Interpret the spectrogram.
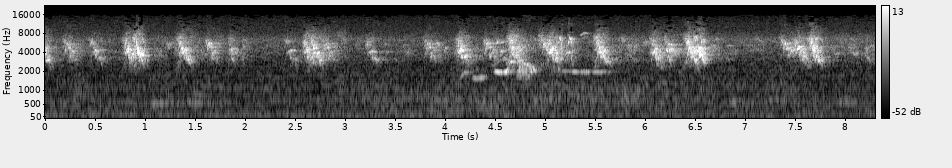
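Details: Eurasian blackbird singing its calm evening song from a rooftop, with another answering like an echo in the distance; high twittering phrases in bursts every second or so, a few lower whistled notes between them, steady faint background hiss.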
